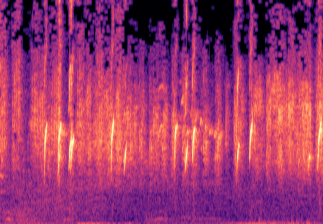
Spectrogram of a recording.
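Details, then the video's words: Goldfinch, European, singing in response to stimulation: scattered sharp high chirps and twittering notes at uneven intervals, with a soft noisy background. "How to encourage the goldfinch to respond to stimulation"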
